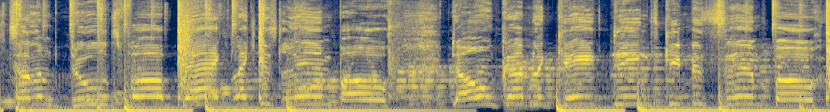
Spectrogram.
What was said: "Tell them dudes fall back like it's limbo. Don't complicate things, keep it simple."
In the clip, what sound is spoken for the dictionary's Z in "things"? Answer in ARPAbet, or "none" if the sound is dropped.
none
